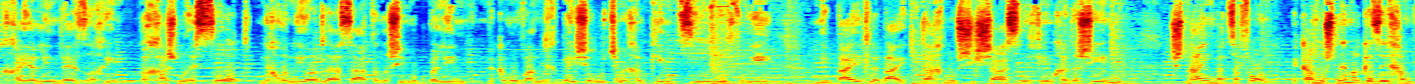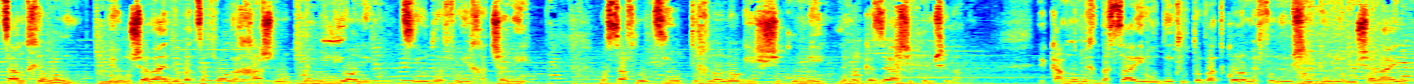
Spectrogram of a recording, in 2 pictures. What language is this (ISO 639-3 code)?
heb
